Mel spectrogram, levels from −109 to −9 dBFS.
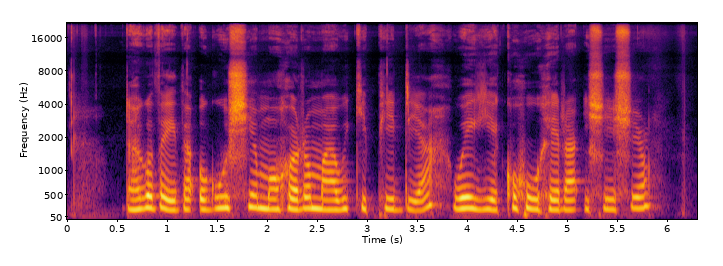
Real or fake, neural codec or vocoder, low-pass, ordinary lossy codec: real; none; none; none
